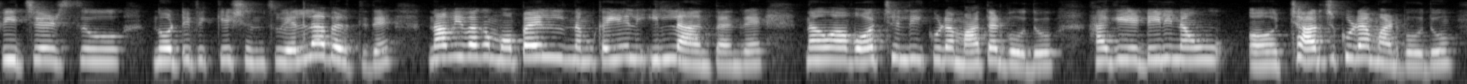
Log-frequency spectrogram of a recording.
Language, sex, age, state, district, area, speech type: Kannada, female, 18-30, Karnataka, Shimoga, rural, spontaneous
